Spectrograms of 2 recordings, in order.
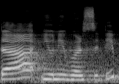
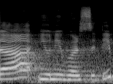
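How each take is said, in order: First: 'The' is said with a short uh vowel. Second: 'The' is said with a short uh vowel.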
